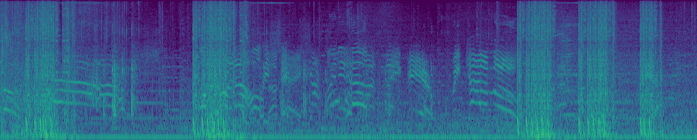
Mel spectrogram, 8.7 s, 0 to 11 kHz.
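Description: Gunfire in the stealth game Hitman (2016): several loud broadband bursts of shots, spaced apart across the stretch, with someone talking between and over them.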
